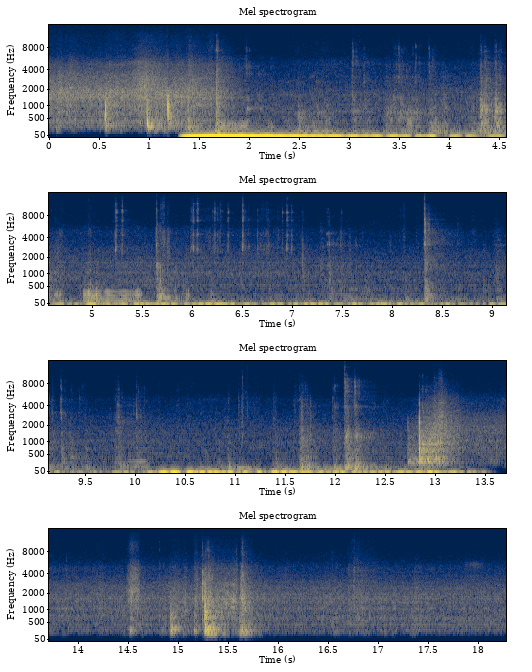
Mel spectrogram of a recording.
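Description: Clamps and a wooden batten handled on a fiberglass-and-foam bulkhead while it is adjusted plumb: scattered knocks, clicks and rubbing, loudest about two seconds in, over a low rumble that stops about two-thirds of the way through.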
